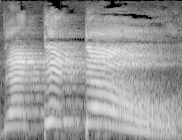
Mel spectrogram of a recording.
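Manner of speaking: put-on sudden blurted yell, shrill and very high. Retelling a sudden outburst in the middle of sex: imitating her own shout. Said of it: "I just shouted".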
